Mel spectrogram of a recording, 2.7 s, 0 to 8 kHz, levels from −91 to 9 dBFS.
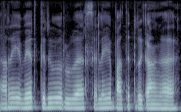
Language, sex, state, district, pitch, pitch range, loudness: Tamil, male, Tamil Nadu, Kanyakumari, 120 Hz, 110-130 Hz, -19 LUFS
